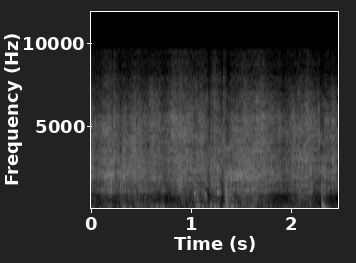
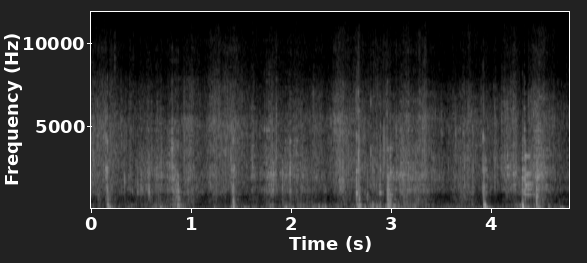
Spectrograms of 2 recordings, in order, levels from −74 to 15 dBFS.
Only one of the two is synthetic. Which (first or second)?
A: first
